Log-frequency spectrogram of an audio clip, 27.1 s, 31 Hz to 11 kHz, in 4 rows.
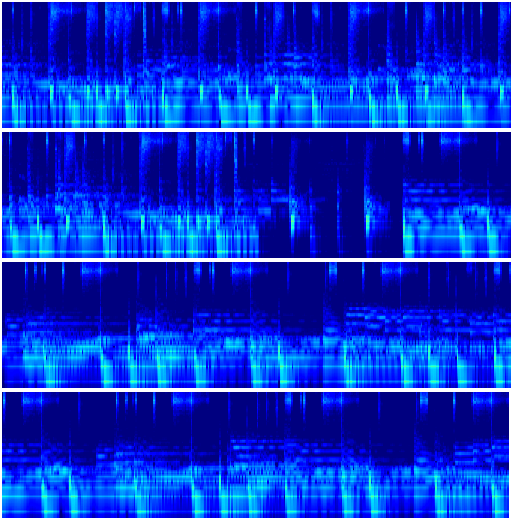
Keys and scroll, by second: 0.7 4, 1.2 shift+;, 1.5 0, 5.1 8, 8.5 shift+Right, 8.6 shift+Right, 8.7 shift+Right, 10.7 ctrl+c, 14.2-16.8 typing, 18.1 ctrl+v, 20.1 Down.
